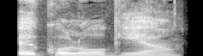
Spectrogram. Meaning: ecology
- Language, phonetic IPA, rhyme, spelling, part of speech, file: Hungarian, [ˈøkoloːɡijɒ], -jɒ, ökológia, noun, Hu-ökológia.ogg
